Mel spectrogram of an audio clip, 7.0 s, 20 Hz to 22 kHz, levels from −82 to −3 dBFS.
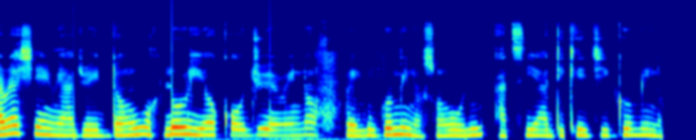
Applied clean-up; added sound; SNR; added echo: neural mask model DeepFilterNet 3.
